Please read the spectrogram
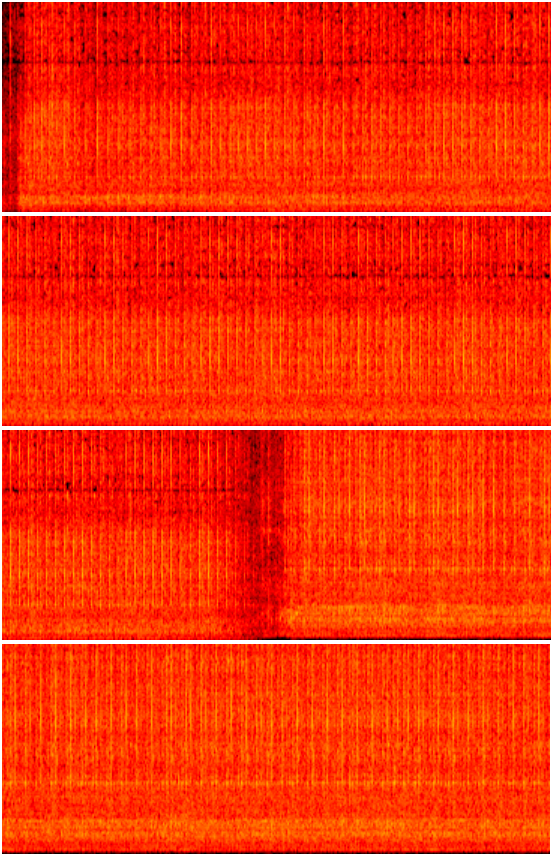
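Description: Domestic sewing machine running fast and steady, its needle stitching through a layered quilt under a free-motion quilting foot. About two-thirds of the way through it breaks off briefly and then runs on with a slightly different tone.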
